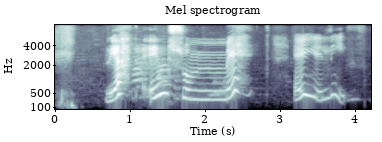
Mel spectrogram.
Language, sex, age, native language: Icelandic, female, 9, Icelandic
